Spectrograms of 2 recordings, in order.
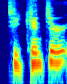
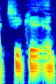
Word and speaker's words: tkinter: resources I know that tkinter is going to be there or tkin however you want to pronounce it and I know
